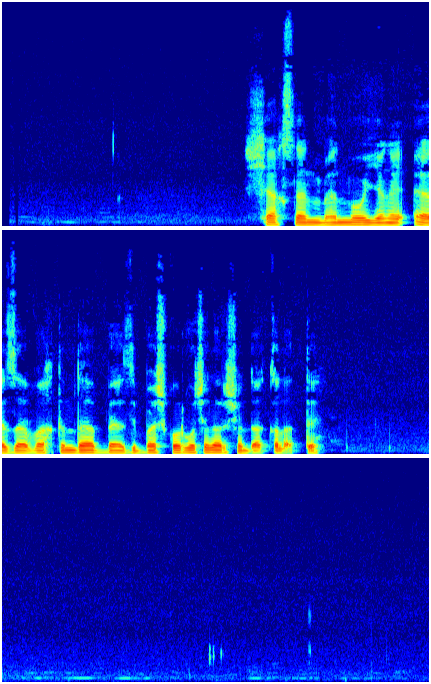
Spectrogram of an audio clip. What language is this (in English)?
Uyghur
